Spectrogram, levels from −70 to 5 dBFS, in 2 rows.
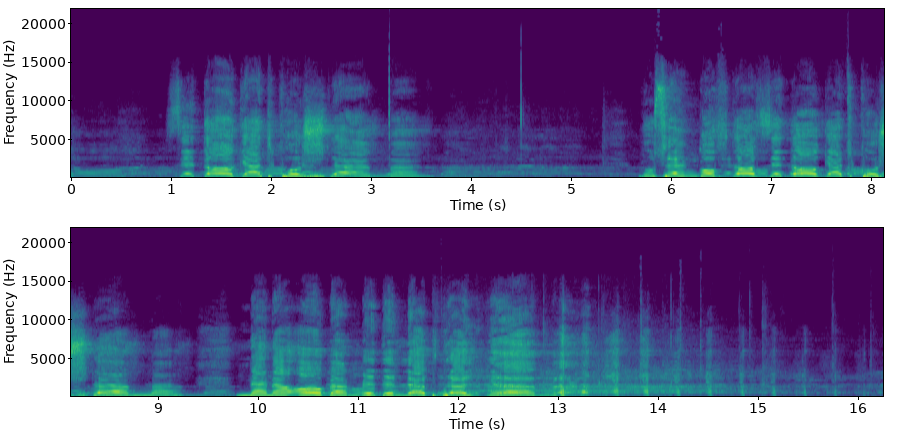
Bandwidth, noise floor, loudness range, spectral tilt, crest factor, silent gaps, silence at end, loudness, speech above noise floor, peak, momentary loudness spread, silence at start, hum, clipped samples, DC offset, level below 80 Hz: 16 kHz; -46 dBFS; 10 LU; -3.5 dB/octave; 18 dB; none; 0 s; -17 LUFS; 30 dB; 0 dBFS; 21 LU; 0 s; none; under 0.1%; under 0.1%; -52 dBFS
